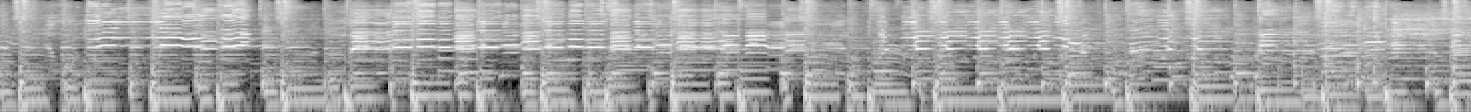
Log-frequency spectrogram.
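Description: Blues band instrumental break: a harmonica leads with held and bending notes over bass, drums, piano and guitar.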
